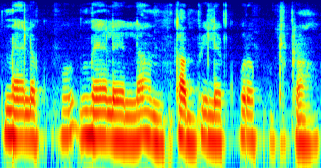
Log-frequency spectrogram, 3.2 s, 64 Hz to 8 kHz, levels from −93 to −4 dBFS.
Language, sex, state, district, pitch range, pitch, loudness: Tamil, female, Tamil Nadu, Nilgiris, 140-155 Hz, 150 Hz, -20 LUFS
